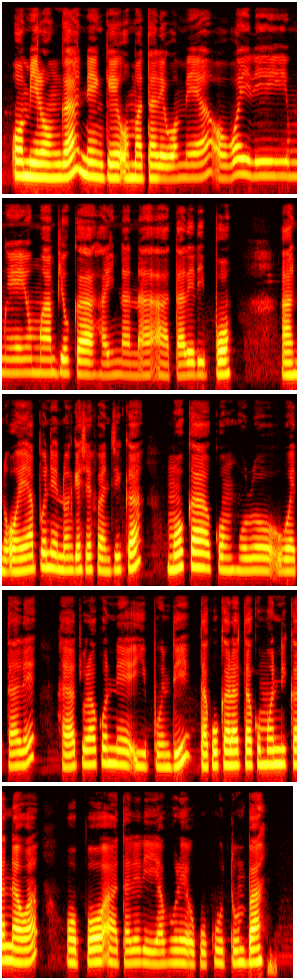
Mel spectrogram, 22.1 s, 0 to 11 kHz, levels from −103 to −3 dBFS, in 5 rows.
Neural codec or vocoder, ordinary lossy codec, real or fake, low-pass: none; MP3, 96 kbps; real; 9.9 kHz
